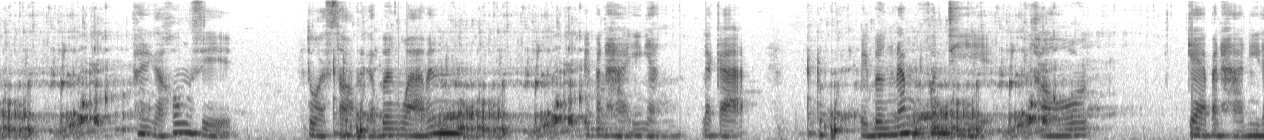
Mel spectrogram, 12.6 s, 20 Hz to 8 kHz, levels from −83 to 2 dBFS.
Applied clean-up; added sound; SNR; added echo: none; Sink (filling or washing); 2 dB; none.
